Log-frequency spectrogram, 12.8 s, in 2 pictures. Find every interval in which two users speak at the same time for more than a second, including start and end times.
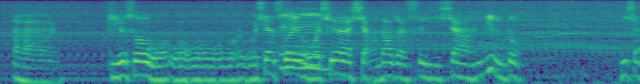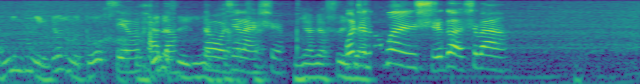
7.5-9.1

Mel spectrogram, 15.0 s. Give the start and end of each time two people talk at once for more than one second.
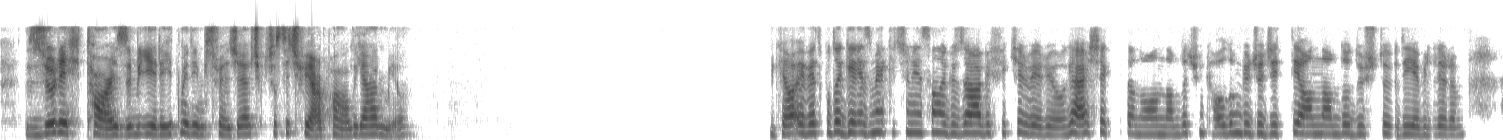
none

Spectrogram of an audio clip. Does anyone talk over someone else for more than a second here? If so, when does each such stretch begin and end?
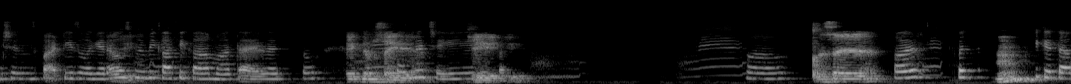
none

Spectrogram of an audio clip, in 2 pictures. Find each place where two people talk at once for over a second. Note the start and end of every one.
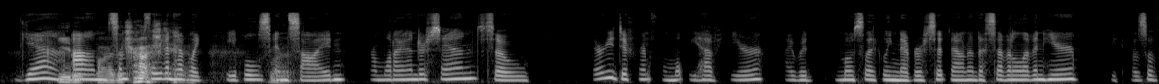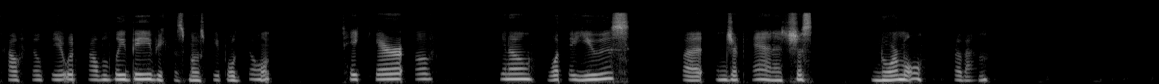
0.6-2.0

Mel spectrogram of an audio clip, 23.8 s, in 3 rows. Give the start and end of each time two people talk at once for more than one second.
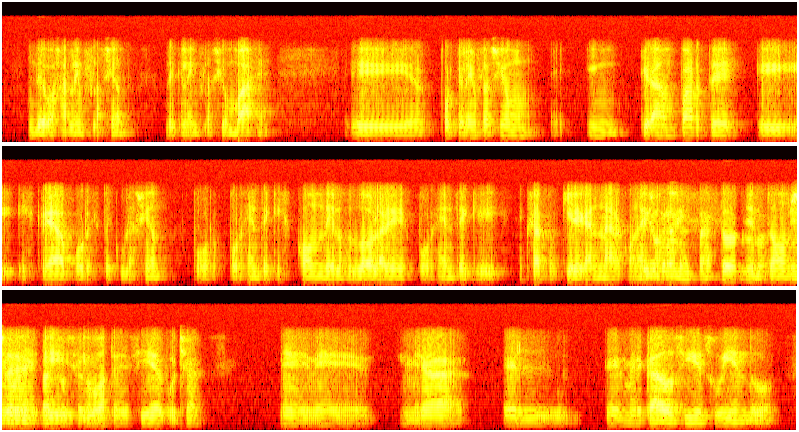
15.4-17.0

